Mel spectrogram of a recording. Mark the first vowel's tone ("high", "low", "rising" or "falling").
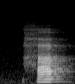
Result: falling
